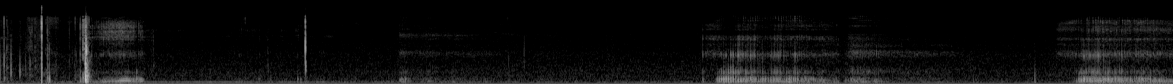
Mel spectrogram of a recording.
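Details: Dog snoring, snores too loud: a few soft knocks, then two loud, rough, rattling snores in a small, still room.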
